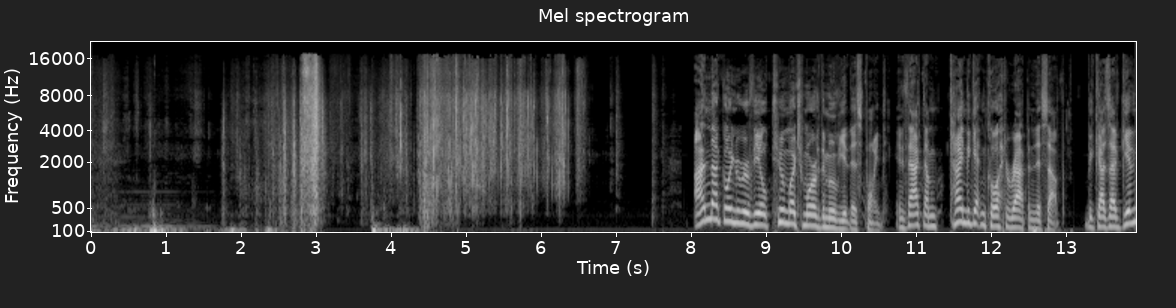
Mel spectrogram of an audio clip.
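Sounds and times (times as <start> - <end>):
paper script being crumpled up: 1.8 - 7.1
speech: 8.1 - 13.9.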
